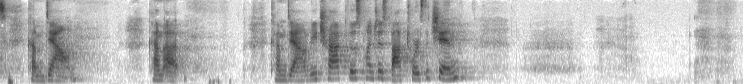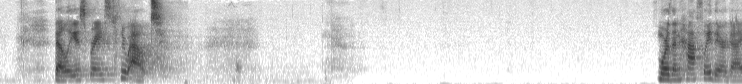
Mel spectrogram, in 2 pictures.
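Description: A woman speaks clearly into a close microphone, instructing calmly between pauses.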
